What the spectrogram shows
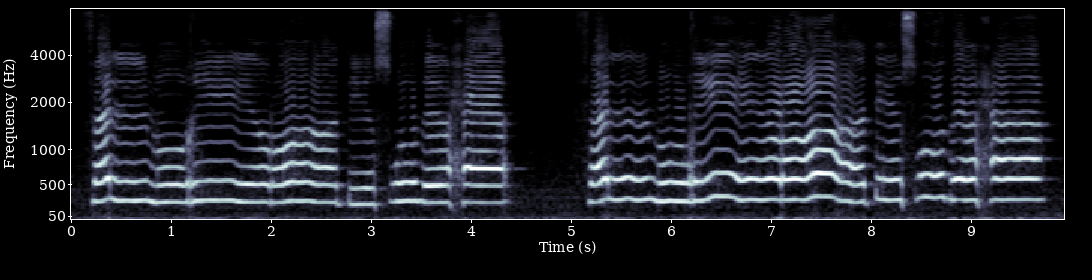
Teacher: غین جو ہے یہ موٹے حروف میں سے ہے، لیکن جب غین کے نیچے زیر آ جائے تو اس کی موٹائی میں تھوڑا فرق آ جاتا ہے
